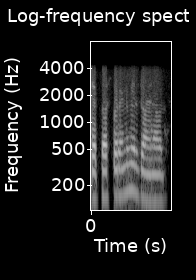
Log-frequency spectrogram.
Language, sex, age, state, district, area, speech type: Telugu, male, 60+, Andhra Pradesh, East Godavari, rural, conversation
